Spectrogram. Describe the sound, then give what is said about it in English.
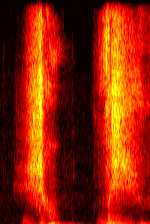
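A voice imitates a sci-fi heat-vision sound: two short, close, buzzy bursts with a breathy hiss, each about half a second long and separated by a brief pause. “You know the the like when he turns on his um heat vision.”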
